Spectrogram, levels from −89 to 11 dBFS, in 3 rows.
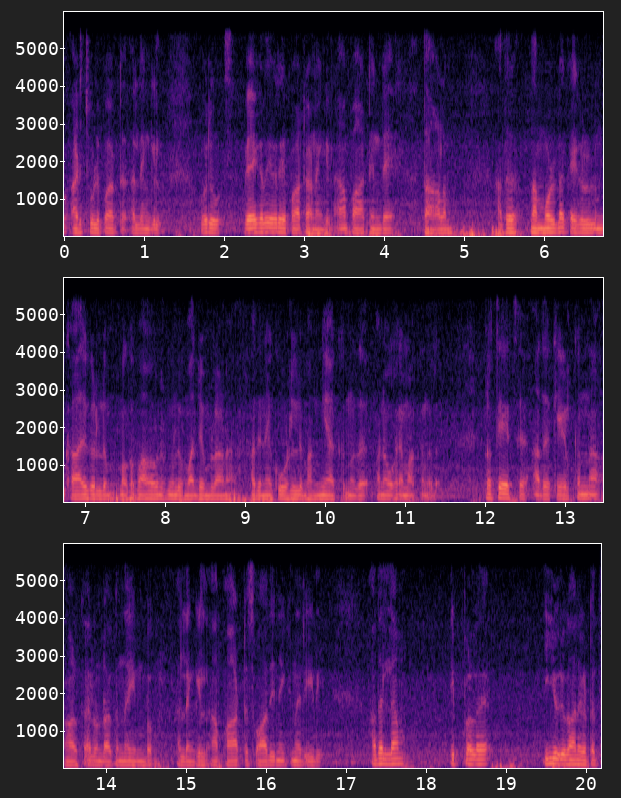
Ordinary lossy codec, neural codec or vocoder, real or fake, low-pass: none; vocoder, 22.05 kHz, 80 mel bands, WaveNeXt; fake; 5.4 kHz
